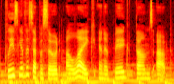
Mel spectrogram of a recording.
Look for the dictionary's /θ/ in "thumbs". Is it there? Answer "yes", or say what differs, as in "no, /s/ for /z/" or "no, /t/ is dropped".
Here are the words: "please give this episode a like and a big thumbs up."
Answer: yes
